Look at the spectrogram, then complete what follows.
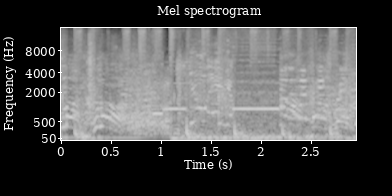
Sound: beep

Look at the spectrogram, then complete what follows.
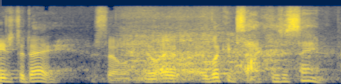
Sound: audience laughing

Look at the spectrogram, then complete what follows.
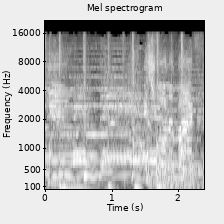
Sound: toot, toot

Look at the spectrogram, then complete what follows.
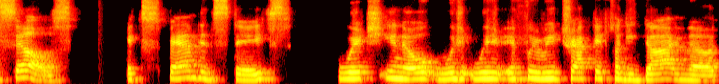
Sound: non-english speech

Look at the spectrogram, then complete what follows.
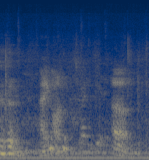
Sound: laughter

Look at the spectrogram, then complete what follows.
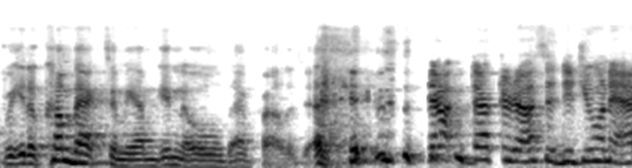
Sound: laughing

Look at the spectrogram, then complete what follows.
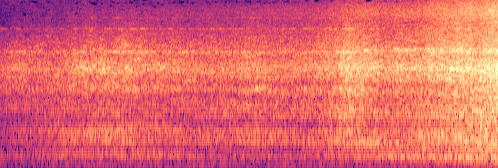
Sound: airplanes echoing

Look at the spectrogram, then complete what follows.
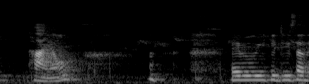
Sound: woman laughs

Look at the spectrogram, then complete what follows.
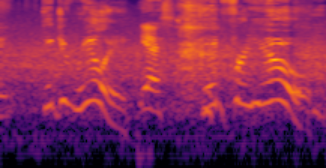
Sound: chuckling

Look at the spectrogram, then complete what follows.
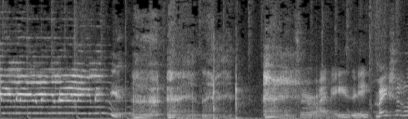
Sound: man scrapes throat

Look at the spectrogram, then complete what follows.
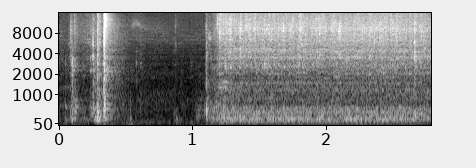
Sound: lid Closes

